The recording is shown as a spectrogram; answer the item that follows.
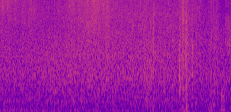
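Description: Steady rushing water in the video game Horizon Zero Dawn, a continuous even wash like surf or rain, moderately loud, with a brief soft knock near the end.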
